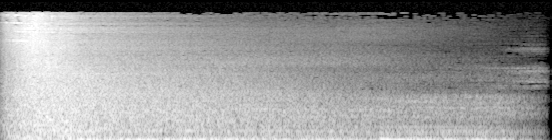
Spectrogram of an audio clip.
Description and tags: Apocaliptic sound maybe for mixing with others like doors crash hits stucks
big, enormous, sound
